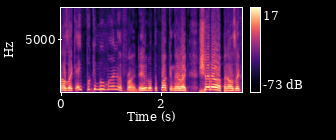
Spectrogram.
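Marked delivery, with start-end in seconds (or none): 0.3-2.2 indignant demand. Retold or imitated. Demanding cops move his cuffs. 2.8-3.3 cop's order. Retold or imitated. Cop snapping at arrested teller.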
